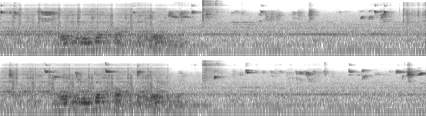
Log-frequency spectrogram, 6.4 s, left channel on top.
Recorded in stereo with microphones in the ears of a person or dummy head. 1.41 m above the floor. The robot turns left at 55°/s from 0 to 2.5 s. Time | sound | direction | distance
0.8 | a man speaking | 40° right | 0.8 m
3.0 | a dropped coin | 30° left (ahead or behind) | 4.5 m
